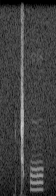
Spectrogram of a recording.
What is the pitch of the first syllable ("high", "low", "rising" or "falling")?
high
